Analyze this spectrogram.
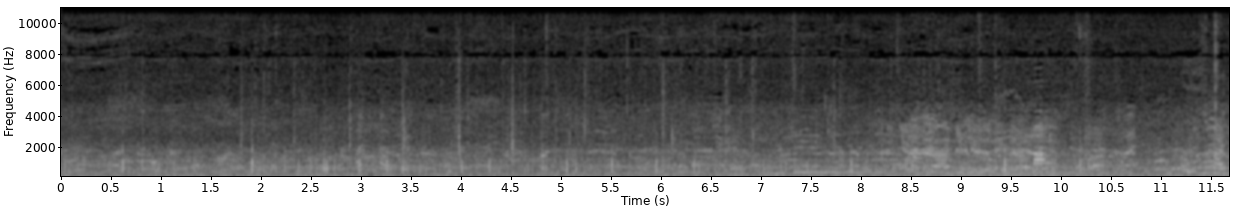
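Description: A crowd of people chatters outdoors nearby.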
